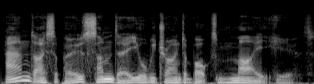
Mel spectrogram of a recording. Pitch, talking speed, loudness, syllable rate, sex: 95 Hz, 230 wpm, -19 LUFS, 4.8 syllables/s, male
